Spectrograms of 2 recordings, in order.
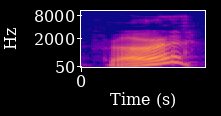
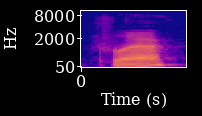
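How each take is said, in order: First: High, loud rising call. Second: Said in the usual way. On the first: Acted. Searching for the missing Flora, calling out louder. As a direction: call the name out, pitched up.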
